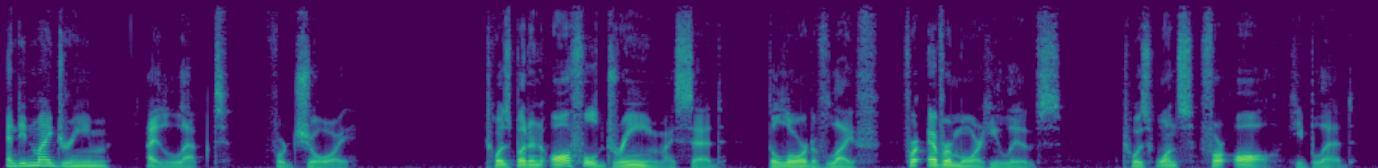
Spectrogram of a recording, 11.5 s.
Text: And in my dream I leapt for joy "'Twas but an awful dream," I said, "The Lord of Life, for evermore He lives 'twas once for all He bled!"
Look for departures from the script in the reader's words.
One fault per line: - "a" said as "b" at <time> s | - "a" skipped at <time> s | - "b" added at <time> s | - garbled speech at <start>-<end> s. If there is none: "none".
none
